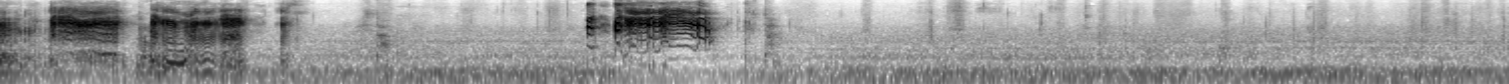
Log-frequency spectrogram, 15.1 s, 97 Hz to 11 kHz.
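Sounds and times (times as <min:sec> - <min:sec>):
puppy yipping: 0:00.0 - 0:03.1, 0:05.8 - 0:07.4
puppy whining: 0:00.0 - 0:03.2, 0:05.7 - 0:07.5.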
